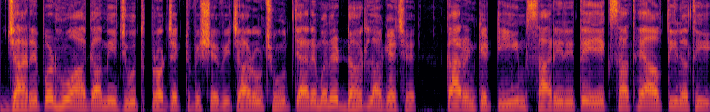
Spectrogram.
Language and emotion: Gujarati, fearful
